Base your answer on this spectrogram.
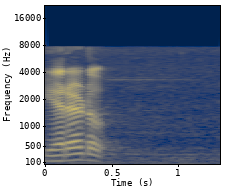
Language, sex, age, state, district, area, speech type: Kannada, male, 30-45, Karnataka, Kolar, urban, read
